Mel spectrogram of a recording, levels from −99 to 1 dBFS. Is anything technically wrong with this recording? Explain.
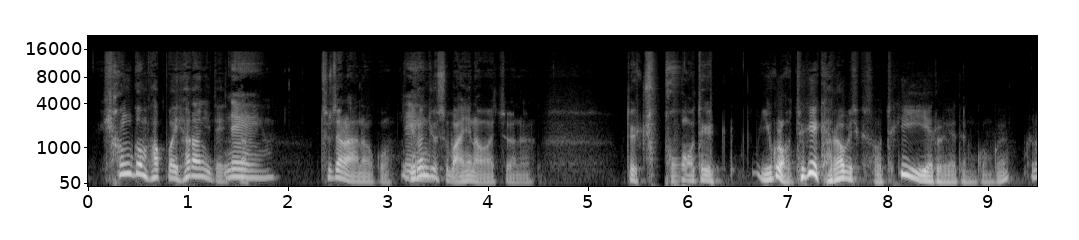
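Yes. Three faults affect this speech clip, all in its second half.

At 5.63 to 5.79 s there is a call audio freeze. The last sound is stretched into a fading buzz or hiss for about 130 ms, ending in roughly 50 ms of silence. The likely cause is packets held up in transit, so the jitter buffer ran dry. When they arrive, the speech carries on where it stopped. Nothing is lost, but the rest of the audio now runs about 130 ms late.

From 5.85 to 6.02 s comes a burst of packet loss. A short run of packets never arrived in time to be played. The receiver filled about 80 ms by extending the last sound and fading it down, which gives a brief held buzz or fading hiss. The speech then resumes further on. About 80 ms of the original is simply gone, so there is a small jump.

From 6.22 s to the end, de-emphasis applied wrongly dulls the sound. 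A treble cut meant to reverse pre-emphasis was used on audio that had none, or was applied twice. The response slopes smoothly downward, reaching about 11 dB lower at 10 kHz than at 1 kHz. Sibilants and consonant detail lose their edge. The last few seconds sound muffled, as if heard through cloth.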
